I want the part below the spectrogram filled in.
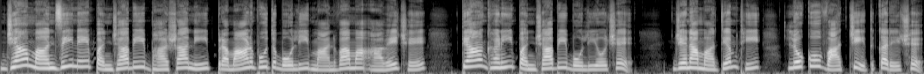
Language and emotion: Gujarati, neutral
